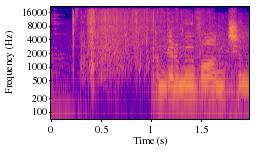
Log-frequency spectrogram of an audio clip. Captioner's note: water splashing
